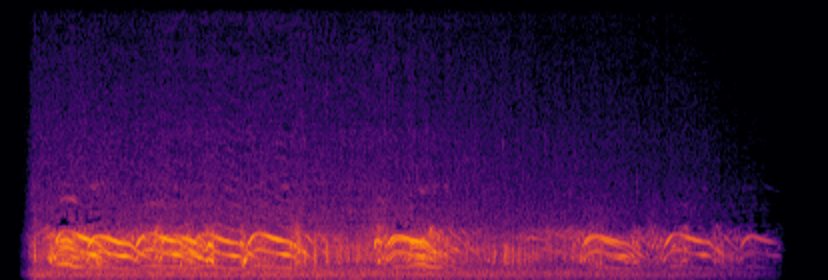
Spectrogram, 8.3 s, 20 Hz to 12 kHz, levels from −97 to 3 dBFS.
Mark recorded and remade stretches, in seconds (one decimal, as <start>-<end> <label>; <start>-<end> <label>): 0.0-1.4 recorded; 1.4-3.8 remade; 3.8-8.3 recorded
